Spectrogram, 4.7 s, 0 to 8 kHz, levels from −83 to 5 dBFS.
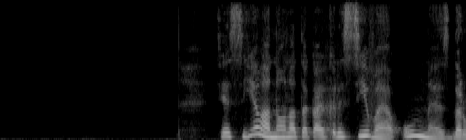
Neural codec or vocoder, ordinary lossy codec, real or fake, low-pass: codec, 16 kHz, 0.5 kbps, X-Codec, HuBERT features, trained on LibriSpeech; none; fake; none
